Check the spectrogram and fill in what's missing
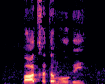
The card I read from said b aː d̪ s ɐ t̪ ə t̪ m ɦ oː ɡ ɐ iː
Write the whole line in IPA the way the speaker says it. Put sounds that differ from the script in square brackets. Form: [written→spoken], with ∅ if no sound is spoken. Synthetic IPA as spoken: b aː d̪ [s→x] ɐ t̪ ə [t̪→∅] m ɦ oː ɡ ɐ iː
